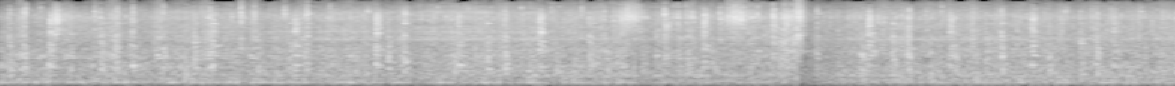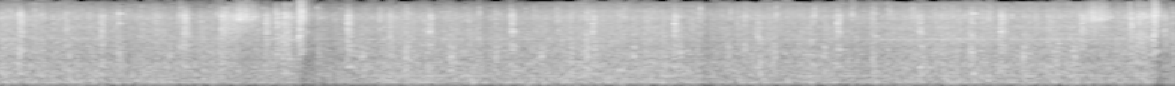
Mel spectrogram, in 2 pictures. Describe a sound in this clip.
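An old stationary engine runs with a steady rapid chugging and clatter.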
